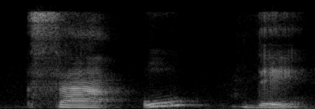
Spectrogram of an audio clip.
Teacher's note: nós temos aqui ó a penúltima sílaba mais forte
